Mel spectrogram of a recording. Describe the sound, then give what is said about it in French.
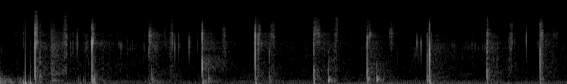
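Footsteps of a young man carrying a suitcase walk down the corridor of a house toward the front door at a steady, unhurried pace, about a dozen sharp, clicking steps with no voices, set against a low background hum. “Il longe le couloir et se dirige vers la porte d'entrée.”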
